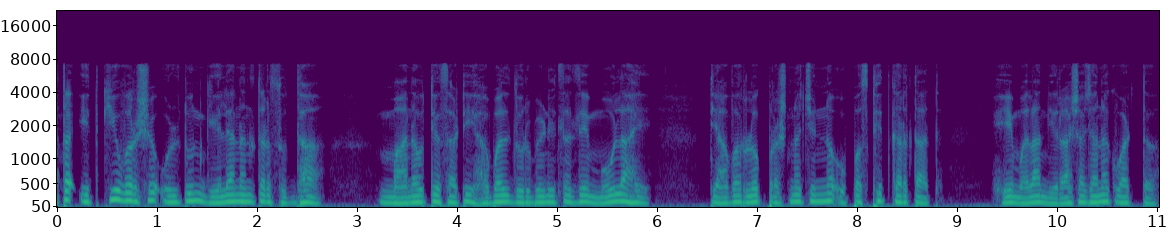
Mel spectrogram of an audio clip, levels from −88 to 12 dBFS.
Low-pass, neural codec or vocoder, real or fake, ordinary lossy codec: 7.2 kHz; none; real; AAC, 64 kbps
